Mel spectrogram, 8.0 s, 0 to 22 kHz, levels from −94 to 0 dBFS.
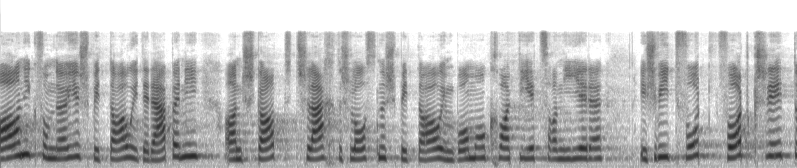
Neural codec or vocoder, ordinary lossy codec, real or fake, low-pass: vocoder, 22.05 kHz, 80 mel bands, WaveNeXt; none; fake; 9.9 kHz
